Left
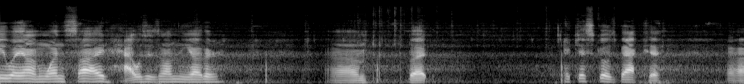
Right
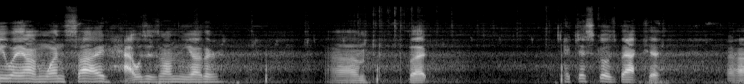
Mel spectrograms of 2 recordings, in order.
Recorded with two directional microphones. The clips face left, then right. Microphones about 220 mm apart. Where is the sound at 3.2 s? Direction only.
25° left (ahead or behind).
